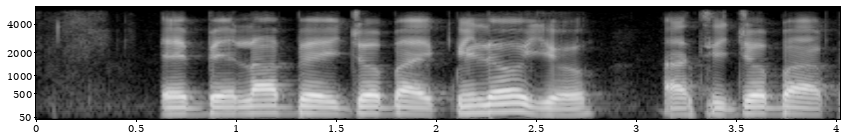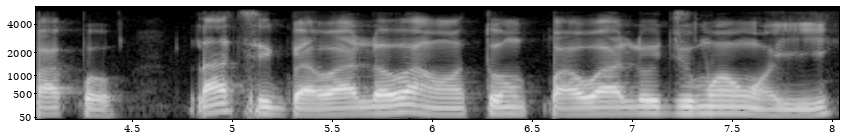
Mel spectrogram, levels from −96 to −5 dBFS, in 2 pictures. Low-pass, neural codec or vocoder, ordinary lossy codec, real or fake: 5.4 kHz; none; none; real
